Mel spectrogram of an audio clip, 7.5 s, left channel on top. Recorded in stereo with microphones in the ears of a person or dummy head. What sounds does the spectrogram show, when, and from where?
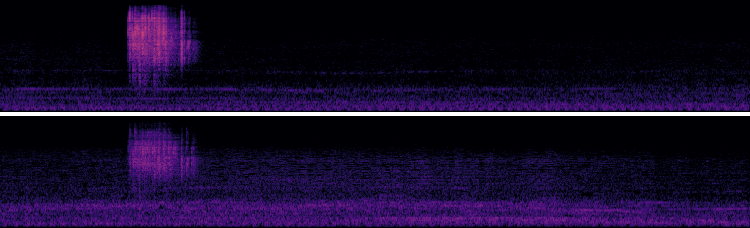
1.3 s crumpling: 70° left (ahead or behind), 3.5 m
